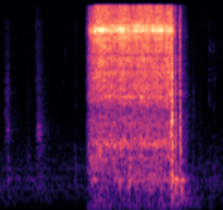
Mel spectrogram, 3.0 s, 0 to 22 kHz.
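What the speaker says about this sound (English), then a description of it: "I'm going to use some pliers to hold the pins and tighten these down." Bolts being tightened on a 2004-2009 Toyota Prius wheel hub assembly, a close continuous ratcheting whir lasting about a second after a few faint clicks, with no one talking.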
